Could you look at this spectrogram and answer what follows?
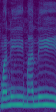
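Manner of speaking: play-acted tearful crying, high and slow. Retelling how an injured player cried on the bench, imitating someone crying in pain. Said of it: "she's crying".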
